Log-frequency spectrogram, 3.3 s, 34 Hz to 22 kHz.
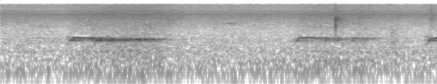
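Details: Morning dove call beside a garden on 2 October 2021: a steady, rolling mid-pitched coo, a pause, then two more flat coo notes, with faint distant chirps and background hiss.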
